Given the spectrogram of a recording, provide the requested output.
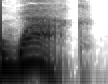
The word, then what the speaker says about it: WACC: The weighted average cost of capital or whack pronounced W a CC is a crucial financial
